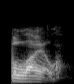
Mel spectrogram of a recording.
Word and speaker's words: Belial: And I watched the Kickstarter video for, now how do you pronounce it again? Belial.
